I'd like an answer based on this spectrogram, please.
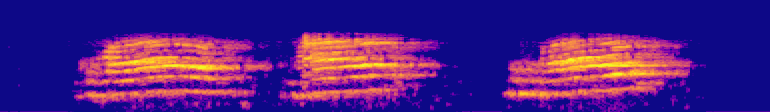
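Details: Cat playing with textile material, giving three clear drawn-out meows about a second long each, evenly spaced with short silent gaps, in a quiet room.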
